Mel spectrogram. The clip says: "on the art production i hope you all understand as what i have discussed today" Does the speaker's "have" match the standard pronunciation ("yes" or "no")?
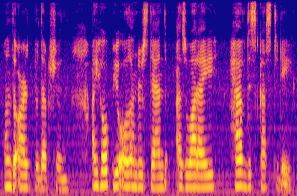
yes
